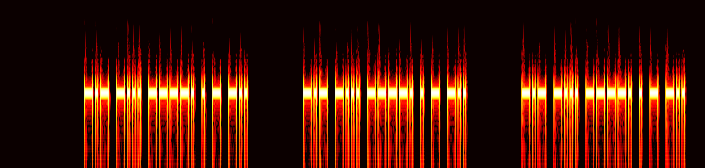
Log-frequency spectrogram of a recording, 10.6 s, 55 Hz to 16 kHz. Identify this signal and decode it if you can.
Morse code, heard as a keyed tone, about 30 wpm, 700 Hz. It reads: KB9ETD KB9ETD KB9ETD
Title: USA Call Signs - 6 Characters - Repeated 3x - 30wpm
